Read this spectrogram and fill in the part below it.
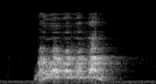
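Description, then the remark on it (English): A dog lets out a single harsh, snarling bark lasting under a second, loud, with a low hum underneath and no talking. “Dogs out.”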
